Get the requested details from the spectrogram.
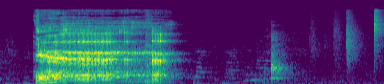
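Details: A prolonged, loud, drawn-out belch lasting about two seconds, followed by quieter sounds and clicks; burping while having a beer.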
